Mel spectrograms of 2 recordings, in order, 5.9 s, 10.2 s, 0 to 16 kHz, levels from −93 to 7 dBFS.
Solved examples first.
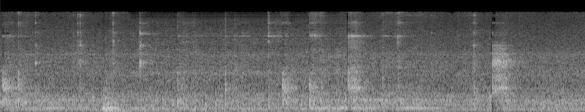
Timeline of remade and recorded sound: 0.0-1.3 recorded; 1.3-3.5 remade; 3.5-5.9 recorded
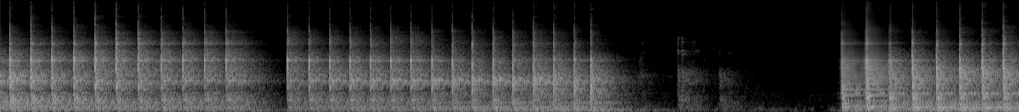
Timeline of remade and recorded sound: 0.0-8.0 recorded; 8.0-8.9 remade; 8.9-10.2 recorded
